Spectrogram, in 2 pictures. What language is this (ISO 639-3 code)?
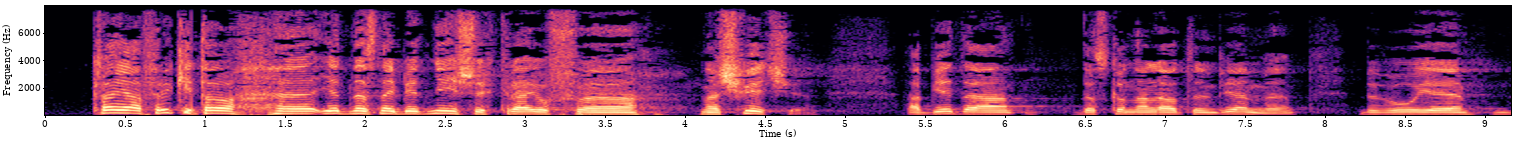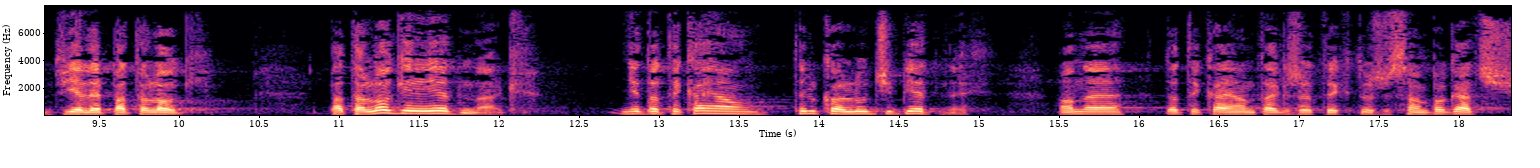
pol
